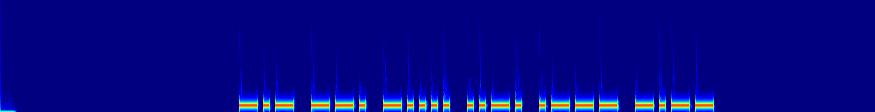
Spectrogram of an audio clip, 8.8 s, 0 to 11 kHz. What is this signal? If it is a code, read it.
Morse code, heard as a keyed tone, about 20 wpm, 700 Hz. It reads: KG6FJY
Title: USA Call Signs - 6 Characters - 20wpm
